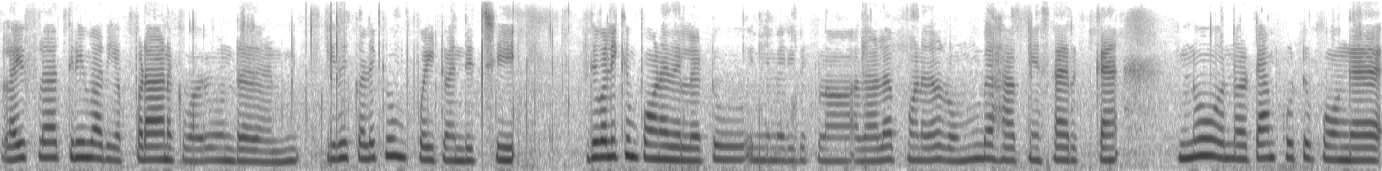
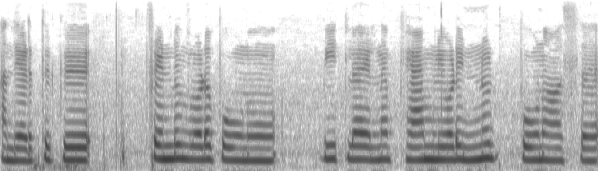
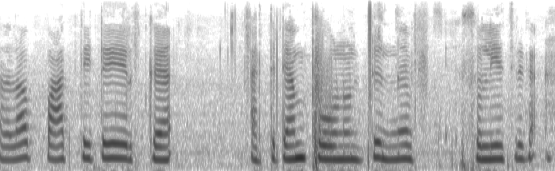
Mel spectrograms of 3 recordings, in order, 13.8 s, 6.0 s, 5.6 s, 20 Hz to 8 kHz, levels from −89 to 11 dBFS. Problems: none marked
